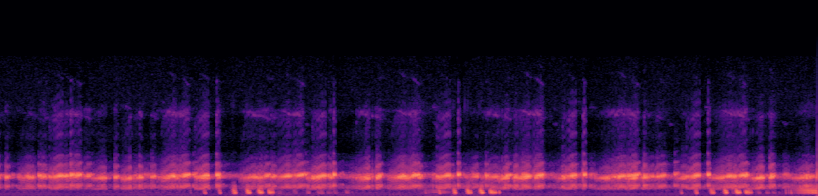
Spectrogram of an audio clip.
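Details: Male California red-legged frog calling from a pond at night, giving his advertisement call to attract a female: low, stuttering bursts of rapid pulses, about three series spaced a couple of seconds apart, over a steady high trilling chorus.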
